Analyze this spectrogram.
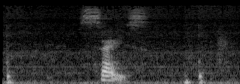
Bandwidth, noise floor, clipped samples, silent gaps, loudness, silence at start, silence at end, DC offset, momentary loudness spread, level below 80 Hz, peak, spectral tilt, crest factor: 17 kHz; -43 dBFS; under 0.1%; none; -24 LUFS; 0.05 s; 0 s; under 0.1%; 24 LU; -40 dBFS; -4 dBFS; -5 dB/octave; 22 dB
